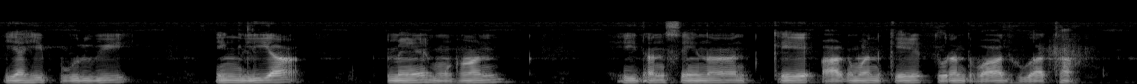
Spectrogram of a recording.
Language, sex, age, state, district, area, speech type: Hindi, male, 60+, Madhya Pradesh, Seoni, urban, read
